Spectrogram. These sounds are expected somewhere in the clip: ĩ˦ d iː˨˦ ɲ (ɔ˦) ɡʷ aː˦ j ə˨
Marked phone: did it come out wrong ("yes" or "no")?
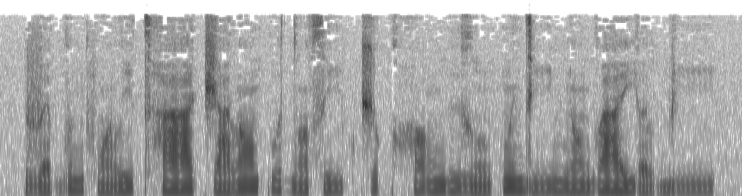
yes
